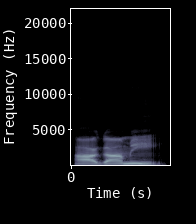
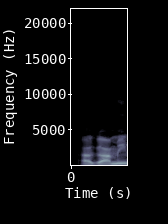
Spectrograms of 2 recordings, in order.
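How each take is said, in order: First: आगामी with long opening "aa"; correct pronunciation. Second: आगामी with short first "a"; wrong pronunciation. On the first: Teacher corrects students, आगामी opening long. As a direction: stretch the first vowel, आगामी as "aa-gaamee". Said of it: "आगामी नहीं". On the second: Teacher shows students the error, आगामी opening short. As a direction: say आगामी as "a-gaamee". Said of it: "नहीं". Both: Shown as a demonstration.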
